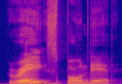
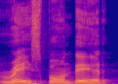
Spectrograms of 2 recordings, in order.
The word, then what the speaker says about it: responder: not going to say re sponder not responded but we are going to say responder this word here is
